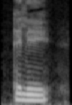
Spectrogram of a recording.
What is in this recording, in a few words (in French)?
"elle est", French, female; to be verbe etre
